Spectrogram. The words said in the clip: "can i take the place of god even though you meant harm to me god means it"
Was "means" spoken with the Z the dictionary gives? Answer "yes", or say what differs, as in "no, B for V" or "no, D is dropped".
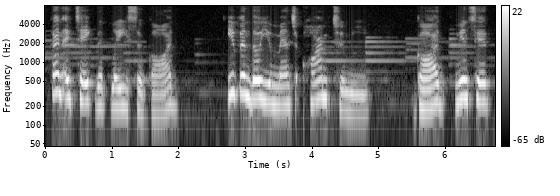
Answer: no, S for Z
